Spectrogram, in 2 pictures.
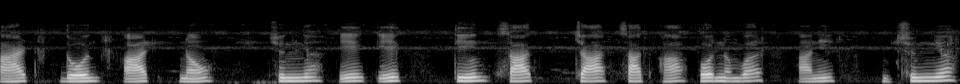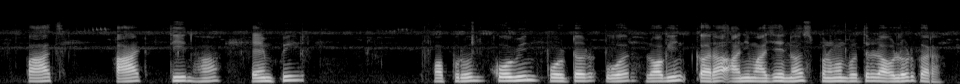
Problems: none marked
